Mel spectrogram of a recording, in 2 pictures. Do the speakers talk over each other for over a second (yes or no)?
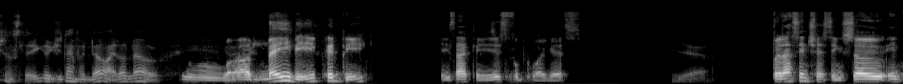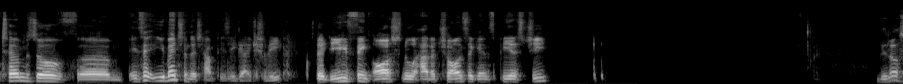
yes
